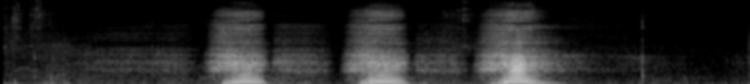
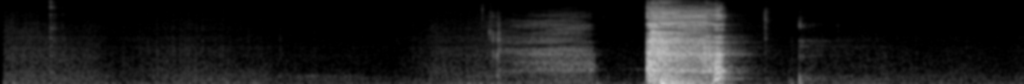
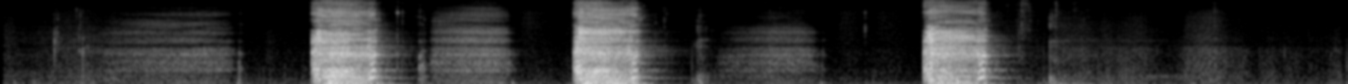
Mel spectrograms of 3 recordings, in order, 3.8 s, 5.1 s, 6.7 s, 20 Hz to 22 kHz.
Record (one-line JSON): {"exhalation_length": "3.8 s", "exhalation_amplitude": 6524, "exhalation_signal_mean_std_ratio": 0.34, "cough_length": "5.1 s", "cough_amplitude": 11602, "cough_signal_mean_std_ratio": 0.21, "three_cough_length": "6.7 s", "three_cough_amplitude": 28021, "three_cough_signal_mean_std_ratio": 0.31, "survey_phase": "beta (2021-08-13 to 2022-03-07)", "age": "45-64", "gender": "Female", "wearing_mask": "No", "symptom_sore_throat": true, "symptom_headache": true, "symptom_onset": "10 days", "smoker_status": "Never smoked", "respiratory_condition_asthma": false, "respiratory_condition_other": false, "recruitment_source": "Test and Trace", "submission_delay": "2 days", "covid_test_result": "Positive", "covid_test_method": "ePCR"}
